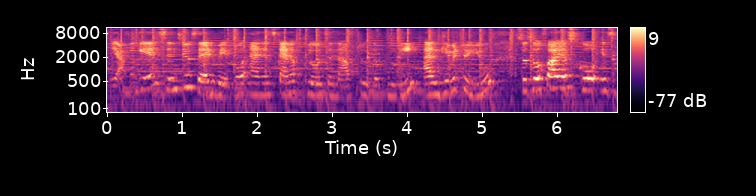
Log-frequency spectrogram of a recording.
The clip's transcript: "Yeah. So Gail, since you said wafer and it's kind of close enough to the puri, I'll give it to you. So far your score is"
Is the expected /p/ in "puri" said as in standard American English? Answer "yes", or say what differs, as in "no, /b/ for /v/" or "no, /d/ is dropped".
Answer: no, /b/ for /p/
